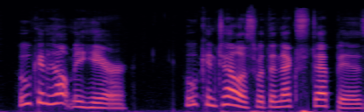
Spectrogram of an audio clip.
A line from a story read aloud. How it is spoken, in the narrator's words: Nowicki would say in her bright, hopeful voice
